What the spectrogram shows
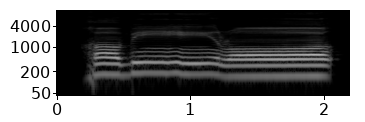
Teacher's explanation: কানা বিমা তা'মালুনা খবীরা খ বি বি একা লিফ টান খবীর ওয়াকফ করার কারণে দুই জবর থেকে এক জবর বাদ হয়েছে এক জবর দিয়ে একা লিফ টান দিয়ে পড়া হয়েছে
